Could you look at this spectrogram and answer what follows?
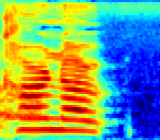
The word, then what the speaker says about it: Carnarvon: He sent a telegram to his chief financier of the expedition, George Herbert, 5th Lord of Carnarvon. – Well. – Carnarvon. I said it right.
